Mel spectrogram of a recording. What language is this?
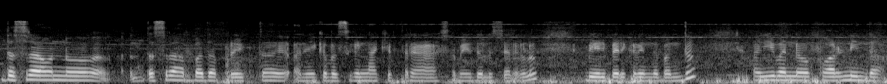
Kannada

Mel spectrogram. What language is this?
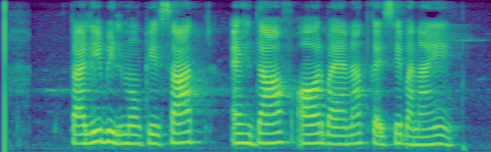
Urdu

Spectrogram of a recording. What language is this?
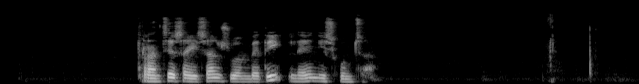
Basque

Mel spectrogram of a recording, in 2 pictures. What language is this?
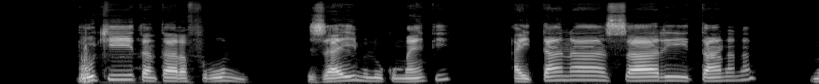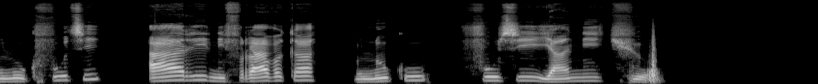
Malagasy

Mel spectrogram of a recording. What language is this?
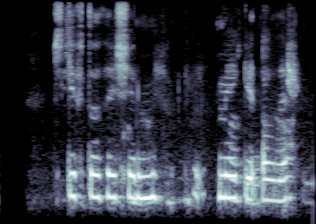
Icelandic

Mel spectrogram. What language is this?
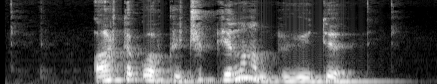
Turkish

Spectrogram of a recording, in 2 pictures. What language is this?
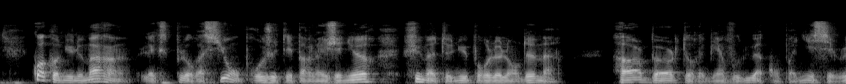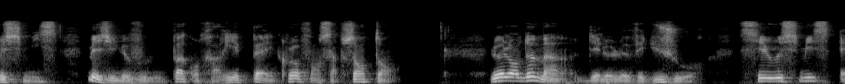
French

